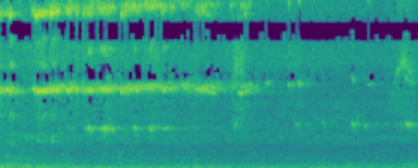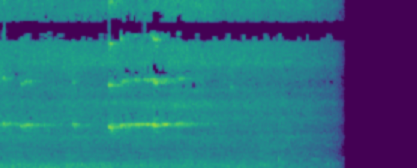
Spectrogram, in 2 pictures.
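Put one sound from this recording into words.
A steam locomotive chuffs and rumbles past on the tracks.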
